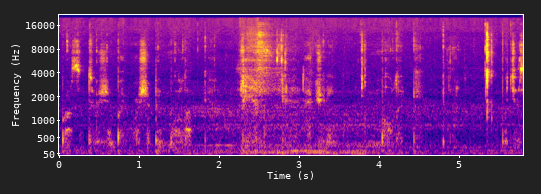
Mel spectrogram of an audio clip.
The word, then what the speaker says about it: Molech: jewish community and so the ch is really it's a sound sound so really i say molok because that's kind of how americans say it um but it's really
